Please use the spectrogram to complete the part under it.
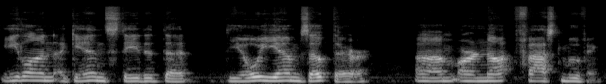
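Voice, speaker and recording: A man with a slightly higher-than-average voice talks as a podcast co-host. He phrases things deliberately and haltingly, in the way of unscripted discussion commentary. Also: steady tone, fairly bright tone.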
